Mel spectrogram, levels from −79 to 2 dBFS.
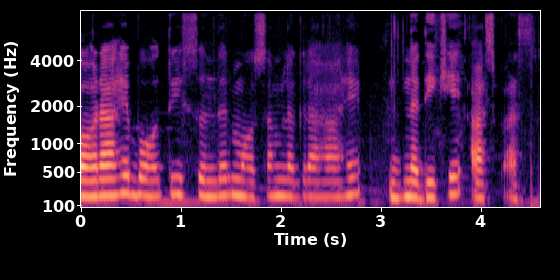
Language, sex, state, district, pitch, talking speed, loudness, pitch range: Hindi, female, Haryana, Rohtak, 195 Hz, 170 wpm, -20 LUFS, 185-205 Hz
